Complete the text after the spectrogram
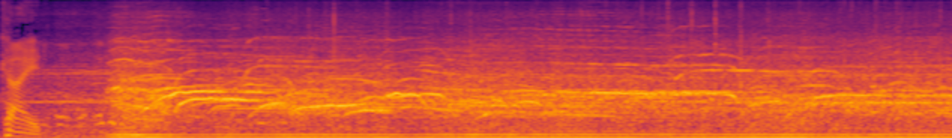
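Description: A large crowd cheers and shouts along a street.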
